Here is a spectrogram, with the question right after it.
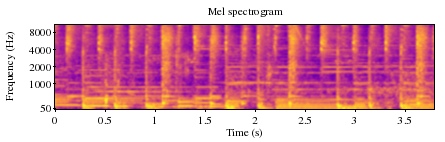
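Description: Steady music with sustained tones and rhythmic low beats, no animal voice audible.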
